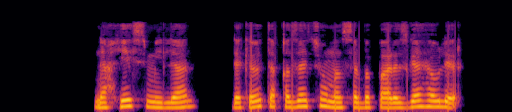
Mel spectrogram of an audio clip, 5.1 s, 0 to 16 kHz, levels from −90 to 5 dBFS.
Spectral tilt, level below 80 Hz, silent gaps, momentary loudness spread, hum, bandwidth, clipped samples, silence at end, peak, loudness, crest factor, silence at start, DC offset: -7 dB/octave; -48 dBFS; 1.99-2.31 s; 6 LU; none; 7.8 kHz; under 0.1%; 0.55 s; -2 dBFS; -15 LUFS; 14 dB; 0.95 s; under 0.1%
